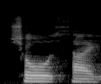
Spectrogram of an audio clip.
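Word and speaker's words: 詳細: Như vậy từ này đọc là Chô sai đúng không?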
